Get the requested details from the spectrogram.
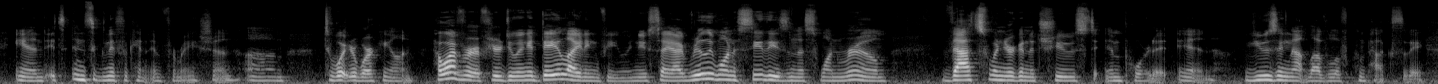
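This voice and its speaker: Speaking at a moderate pace, a woman with a fairly low voice keeps fairly even intonation while her loudness swings widely. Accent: American. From US Northeast, Boston. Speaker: software trainer. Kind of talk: technical presentation.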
